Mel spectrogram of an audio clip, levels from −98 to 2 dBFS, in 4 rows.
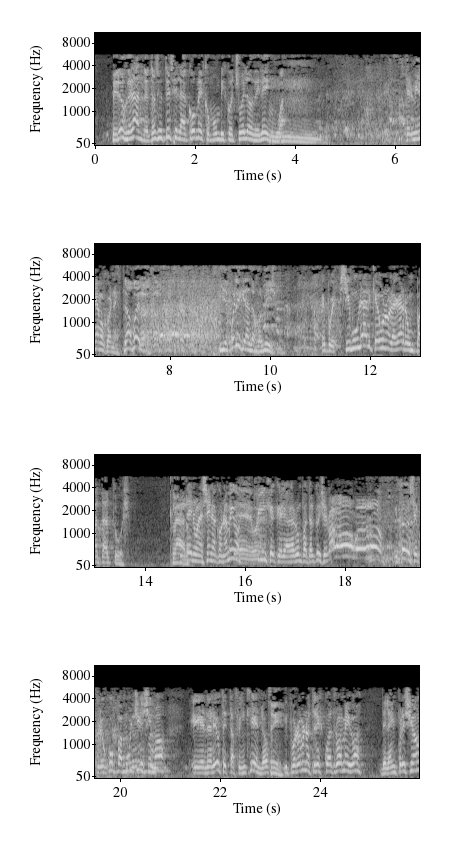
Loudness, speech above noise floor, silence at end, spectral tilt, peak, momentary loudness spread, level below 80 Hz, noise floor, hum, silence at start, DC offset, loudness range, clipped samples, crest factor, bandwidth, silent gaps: -18 LUFS; 28 dB; 0 s; -9 dB/octave; -4 dBFS; 10 LU; -46 dBFS; -47 dBFS; none; 0.2 s; under 0.1%; 3 LU; under 0.1%; 14 dB; 6 kHz; none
